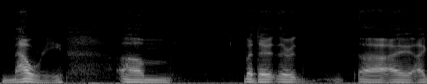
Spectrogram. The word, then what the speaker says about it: Maori: bunch of Maori or no I'm saying that wrong Maori is how you say that mayori is how I read it but it's pronounced Maori um but there I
